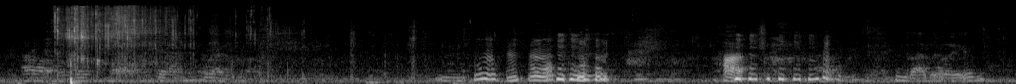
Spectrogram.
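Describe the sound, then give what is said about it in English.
A sharp crunch of someone biting into crispy deep-fried food near the start, followed by quieter chewing and muffled voices murmuring in the background. “Do you want to crunch into this?”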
